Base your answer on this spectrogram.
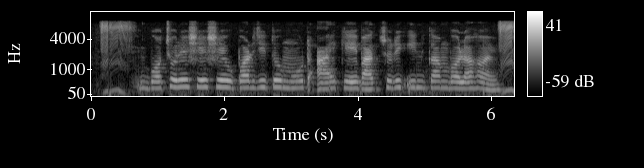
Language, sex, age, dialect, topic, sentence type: Bengali, female, <18, Standard Colloquial, banking, statement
